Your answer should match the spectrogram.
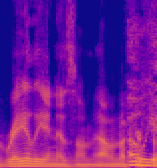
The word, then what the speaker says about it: Raelianism: It's like Rael. It's like Israel, but it's Rael Ianism.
